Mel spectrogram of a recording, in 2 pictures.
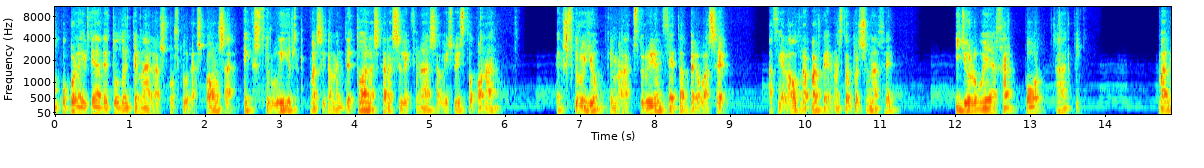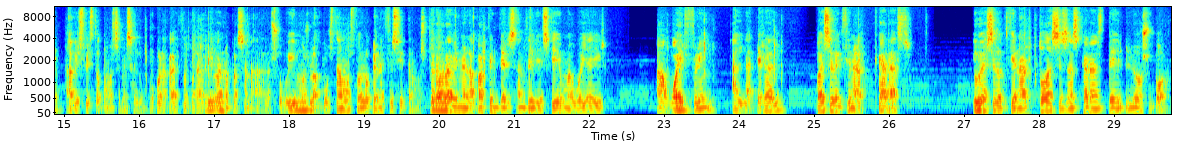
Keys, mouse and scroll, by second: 0.7 shift+middle click, 2.2-2.7 scroll down 2, 2.7 middle click, 2.7 scroll down 1, 3.9-5.7 middle drag, 6.1 middle click, 6.9 e, 13.7 middle click, 14.7 middle click, 16.1 Tab, 16.7 g, 17.8 middle click, 18.7 z, 19.1 middle click, 19.9 z, 20.2 middle click, 20.6 Tab, 21.2 middle click, 22.5 click, 22.9 z, 23.6 1, 24.5 3, 25.6 click, 26.9 middle click, 27.9 z, 28.1-29.7 middle drag.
